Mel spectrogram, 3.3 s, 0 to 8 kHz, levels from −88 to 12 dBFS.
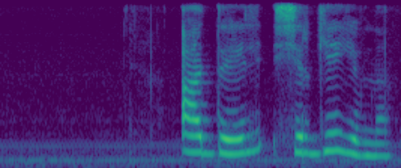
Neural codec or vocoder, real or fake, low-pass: none; real; 7.2 kHz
